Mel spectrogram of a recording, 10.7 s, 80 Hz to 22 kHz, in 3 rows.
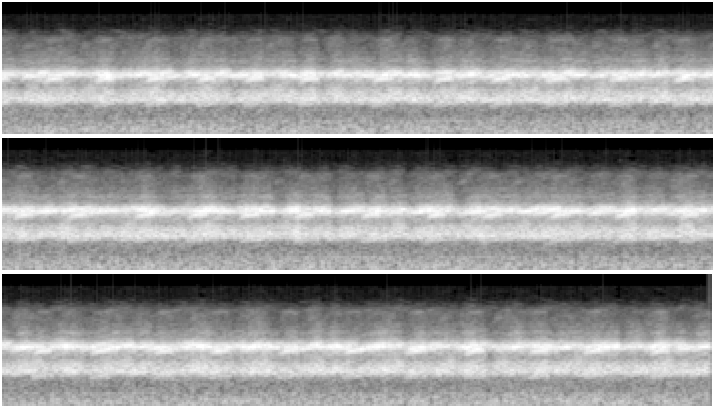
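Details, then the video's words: Frogs by the thousands, around 5,000, croak in one continuous, seething chorus, recorded with a Rode VideoMicro; the sound stays bright, dense and even throughout, a shimmering mass of ribbits with no gaps. "개구리 수천마리 개굴개굴 울음소리"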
